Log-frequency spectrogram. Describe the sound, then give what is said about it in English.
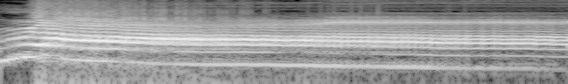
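A child's voice lets out a long, loud, drawn-out roar imitating a big dinosaur, starting high and strained, then holding steady and sliding slightly lower for nearly three seconds. “And if you've chosen a dinosaur, can you do me a big dinosaur roar?”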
